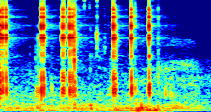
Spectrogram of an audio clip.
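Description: A quick run of about seven light, sharp clicks and clinks over a second and a half, from handling a plastic PCV hose fitting under a car's hood.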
